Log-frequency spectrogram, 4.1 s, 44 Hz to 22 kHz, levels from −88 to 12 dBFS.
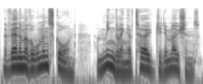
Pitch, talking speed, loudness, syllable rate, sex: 130 Hz, 150 wpm, -16 LUFS, 5.1 syllables/s, male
